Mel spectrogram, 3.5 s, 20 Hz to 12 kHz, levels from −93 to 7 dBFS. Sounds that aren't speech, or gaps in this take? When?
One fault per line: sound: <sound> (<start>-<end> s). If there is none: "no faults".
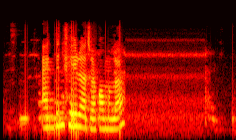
no faults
